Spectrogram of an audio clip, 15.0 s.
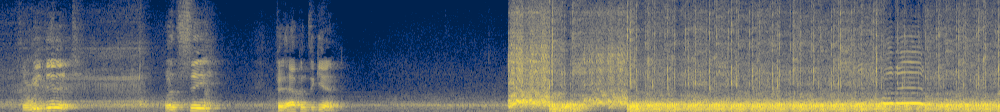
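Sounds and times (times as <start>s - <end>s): motorcycle engine starting and running: 7.6s - 15.0s.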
